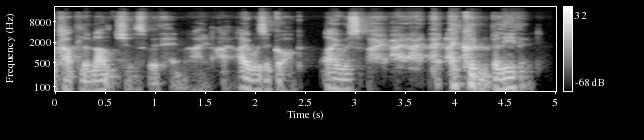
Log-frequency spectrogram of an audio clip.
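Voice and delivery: hushed whisper, words barely voiced; breathless awed whisper, slowing down. Real, not acted. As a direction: whisper it as if still amazed. Recalling being stunned by mentor.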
